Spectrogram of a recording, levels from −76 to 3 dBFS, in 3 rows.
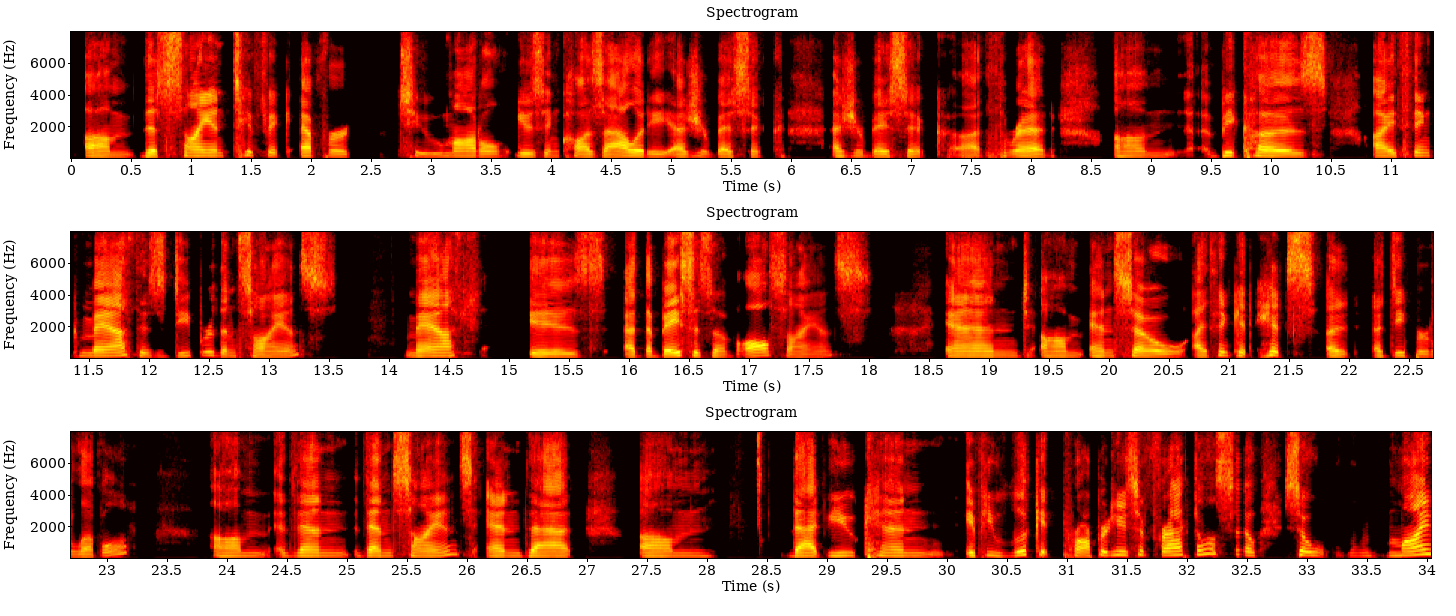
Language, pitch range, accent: English, 165-195 Hz, American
